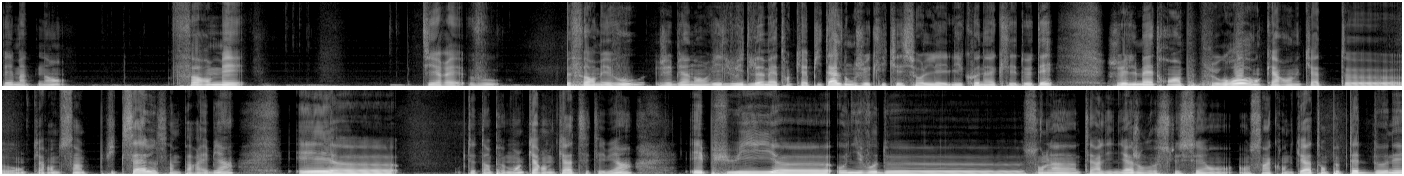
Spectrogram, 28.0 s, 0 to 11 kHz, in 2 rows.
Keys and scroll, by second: 0.1-5.5 typing, 12.4 4, 14.2 BackSpace, 15.0 5, 18.9 BackSpace, 19.0 4.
